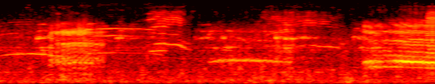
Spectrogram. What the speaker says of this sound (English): What is it? A Judas goat.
